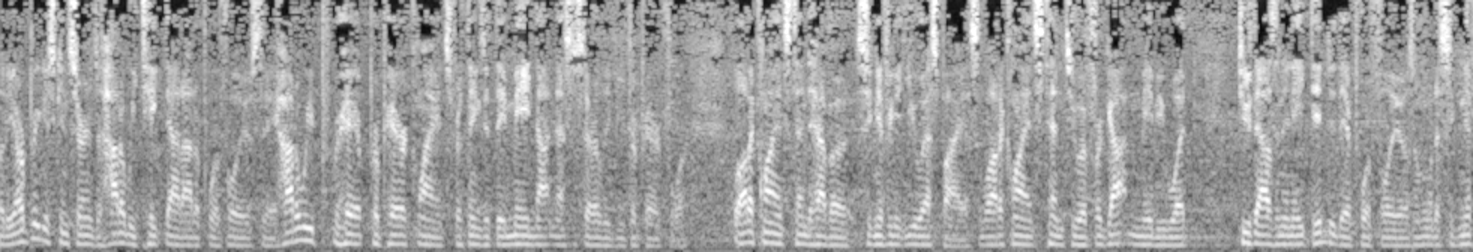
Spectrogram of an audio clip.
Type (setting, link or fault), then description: setting, busy venue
